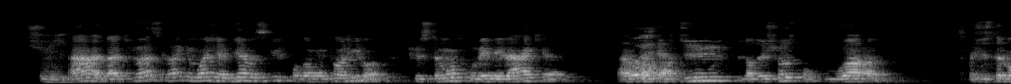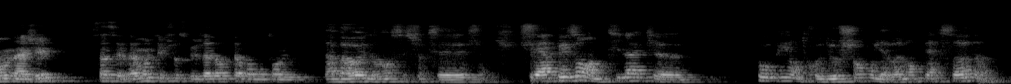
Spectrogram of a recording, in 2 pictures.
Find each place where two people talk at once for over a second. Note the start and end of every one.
none

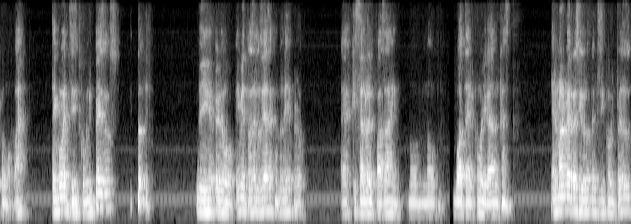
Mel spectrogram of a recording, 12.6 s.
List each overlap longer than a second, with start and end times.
none

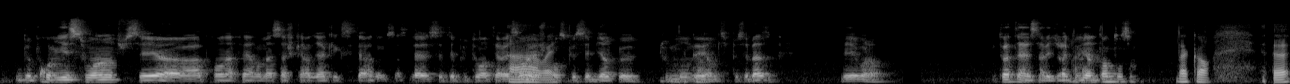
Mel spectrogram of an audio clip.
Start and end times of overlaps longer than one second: none

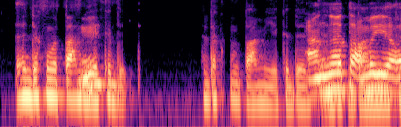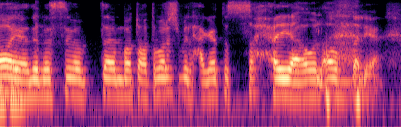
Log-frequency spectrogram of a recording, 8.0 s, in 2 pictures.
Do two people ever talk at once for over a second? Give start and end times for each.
3.1-4.3

